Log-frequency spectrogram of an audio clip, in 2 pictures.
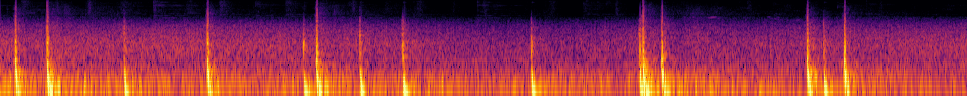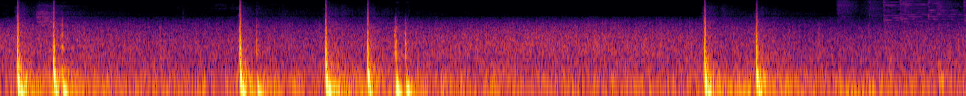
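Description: Fireworks display: an irregular run of sharp bangs, several a second and sometimes two or three in quick succession, over a steady rushing background noise.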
